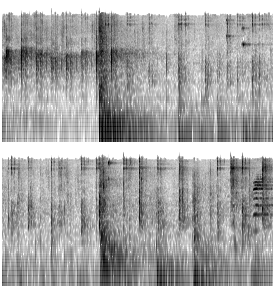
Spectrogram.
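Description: A ping-pong ball clicks back and forth off paddles and a table in a large echoing hall.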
